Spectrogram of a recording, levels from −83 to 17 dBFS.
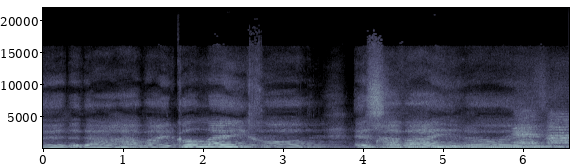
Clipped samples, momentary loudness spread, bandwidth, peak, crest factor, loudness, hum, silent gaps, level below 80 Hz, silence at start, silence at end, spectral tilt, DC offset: under 0.1%; 11 LU; 18 kHz; -6 dBFS; 16 dB; -20 LUFS; none; none; -54 dBFS; 0 s; 0 s; -5 dB/octave; under 0.1%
